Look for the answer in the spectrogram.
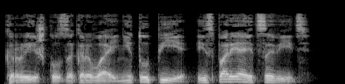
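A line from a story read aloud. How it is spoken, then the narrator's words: Yelling. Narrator (Russian): он заорал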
